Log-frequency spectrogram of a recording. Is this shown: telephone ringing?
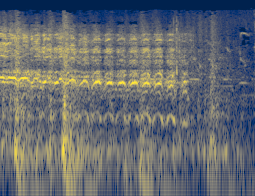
no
